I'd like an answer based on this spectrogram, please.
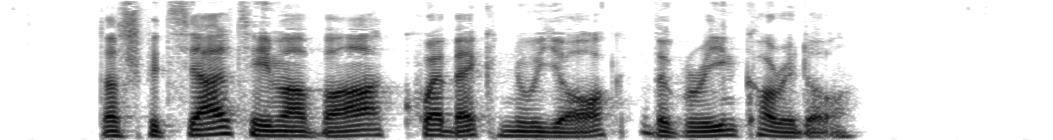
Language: German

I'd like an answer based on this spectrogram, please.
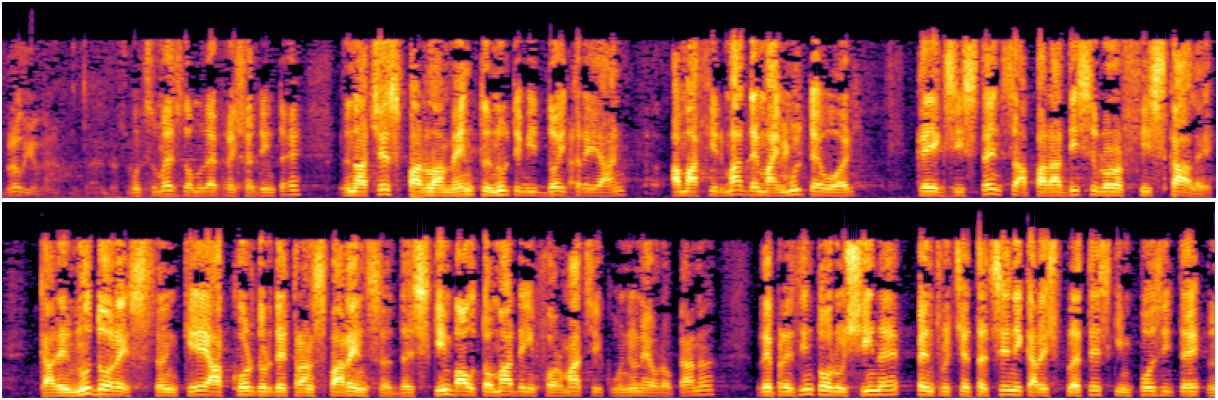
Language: Romanian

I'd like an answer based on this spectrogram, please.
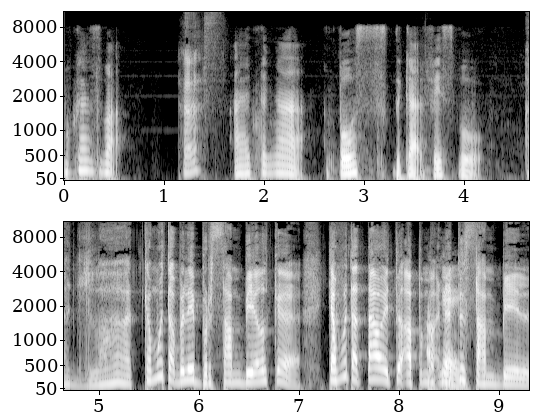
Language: Malay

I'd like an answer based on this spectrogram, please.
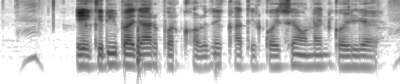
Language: Bhojpuri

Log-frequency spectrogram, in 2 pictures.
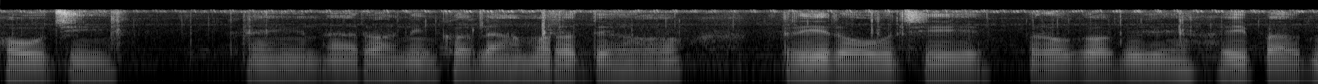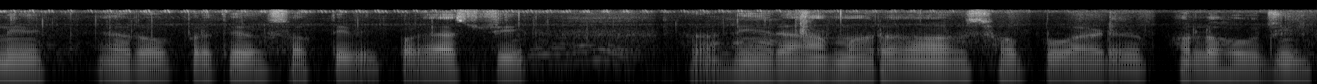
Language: Odia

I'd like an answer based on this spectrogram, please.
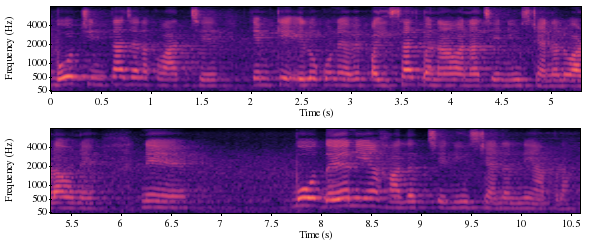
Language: Gujarati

